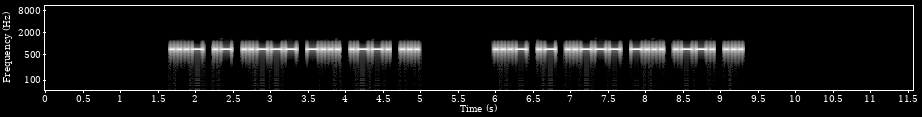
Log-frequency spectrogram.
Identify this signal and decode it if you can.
Morse code, heard as a keyed tone, about 25 wpm, 700 Hz. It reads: VA2BPS VA2BPS
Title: DXCC-100 Call Signs - 6 Characters - Repeated 2x - 25wpm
